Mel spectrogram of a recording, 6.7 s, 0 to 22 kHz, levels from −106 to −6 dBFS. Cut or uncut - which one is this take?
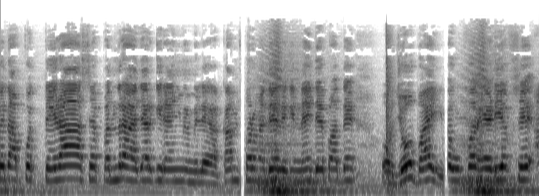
cut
